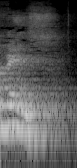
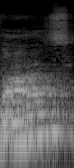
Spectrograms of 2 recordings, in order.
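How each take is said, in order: First: The word is pronounced in a plain way. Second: The word is pronounced in a posh way. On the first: This is the ordinary everyday way to say it. The speaker calls it right. "We'll call it a vase" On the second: Nobody here talks that fancily. The speaker calls it wrong. "No one's vase, no one's la-di-da"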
